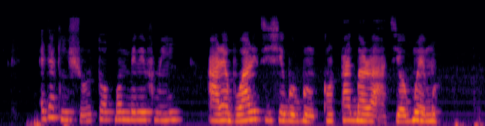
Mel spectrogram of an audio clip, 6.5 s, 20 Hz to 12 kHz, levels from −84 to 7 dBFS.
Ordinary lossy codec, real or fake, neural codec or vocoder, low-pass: none; real; none; 7.2 kHz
